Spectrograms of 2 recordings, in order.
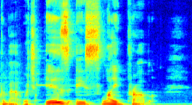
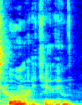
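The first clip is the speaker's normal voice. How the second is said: ordinary talk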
